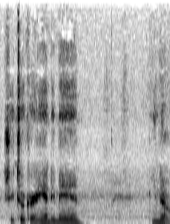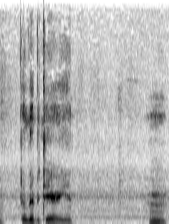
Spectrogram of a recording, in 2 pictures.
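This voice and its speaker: A man's voice: medium pitch, little pitch movement, a little slow, a little mellow. A man telling a fairy tale in a casual, rambling, musing way, on a noisy recording. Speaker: storyteller. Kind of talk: casual improvised storytelling.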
